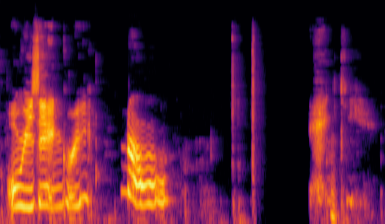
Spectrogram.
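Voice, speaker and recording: A husky-voiced woman streamer narrating a visual novel, with casual commentary. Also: very high-pitched, fairly even intonation, takes it slowly, bright, forceful tone. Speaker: let's play streamer.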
